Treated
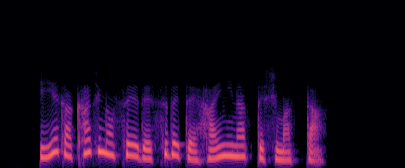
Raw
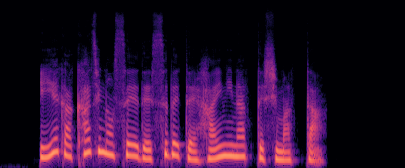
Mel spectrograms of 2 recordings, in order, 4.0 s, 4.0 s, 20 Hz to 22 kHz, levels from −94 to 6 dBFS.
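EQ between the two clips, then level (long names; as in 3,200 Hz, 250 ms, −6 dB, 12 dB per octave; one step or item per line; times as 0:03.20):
low-pass filter 1,400 Hz 12 dB per octave
high-frequency loss of the air 270 metres
low-shelf EQ 170 Hz −11 dB
−5.5 dB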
